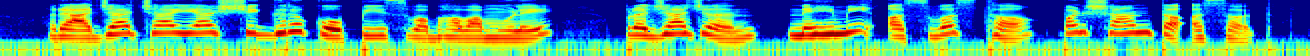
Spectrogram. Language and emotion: Marathi, neutral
